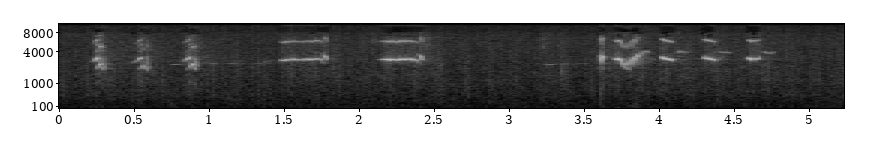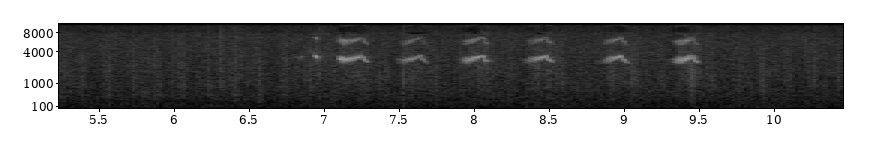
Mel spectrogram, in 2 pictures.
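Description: Birds chirping: short, high, repeated calls in three bouts, the last a run of six evenly spaced notes.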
